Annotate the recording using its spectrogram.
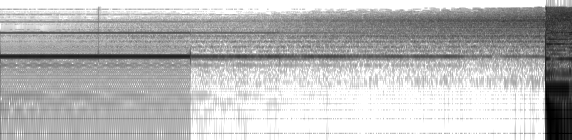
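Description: Breakdown in a deep house track: a held high synth tone over faint lower notes that fade away. The tone cuts off about a second and a half in, leaving a quiet hiss that rises in pitch toward the end.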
